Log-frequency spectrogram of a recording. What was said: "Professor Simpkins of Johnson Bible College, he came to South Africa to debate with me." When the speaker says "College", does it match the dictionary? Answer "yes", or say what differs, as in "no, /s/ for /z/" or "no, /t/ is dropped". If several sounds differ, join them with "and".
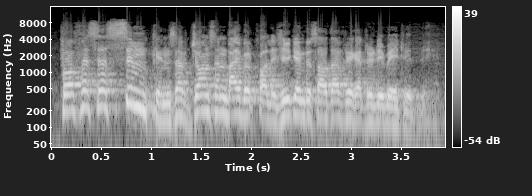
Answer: yes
